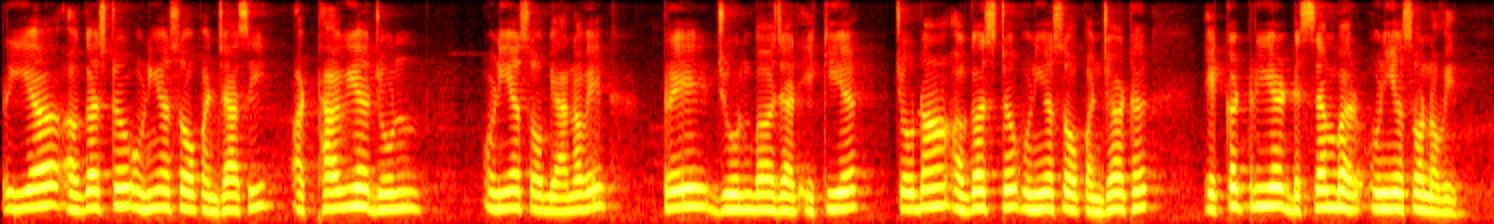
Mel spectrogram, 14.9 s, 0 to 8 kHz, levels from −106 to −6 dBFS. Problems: constant background noise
